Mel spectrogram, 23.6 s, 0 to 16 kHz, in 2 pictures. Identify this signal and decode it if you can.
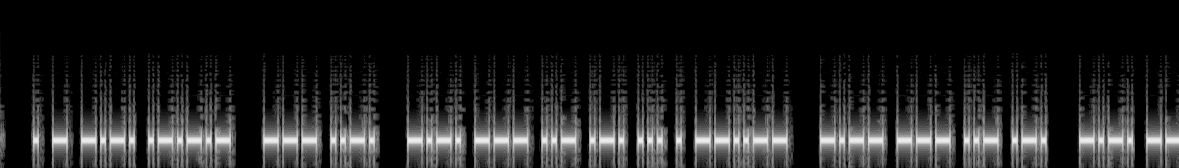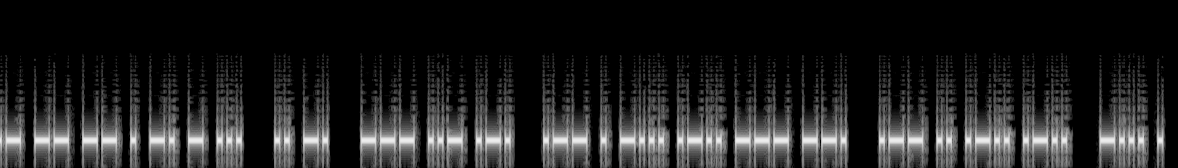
Morse code, heard as a keyed tone, about 25 wpm, 610 Hz. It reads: ETC. OF COURSE, YOUR COMMENTS IN OUR WEBLOG WILL BE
